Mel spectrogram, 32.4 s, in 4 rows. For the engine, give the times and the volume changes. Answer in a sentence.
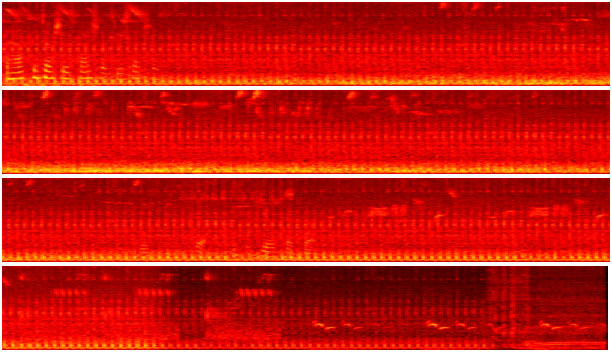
The engine can be heard from 0.0 to 32.3 s, getting quieter.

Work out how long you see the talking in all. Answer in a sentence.
The talking can be heard for 5 seconds in total.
